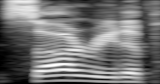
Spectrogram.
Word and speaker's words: Sahuarita: I think it was a neighboring city of, say this right, Sahuarita.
